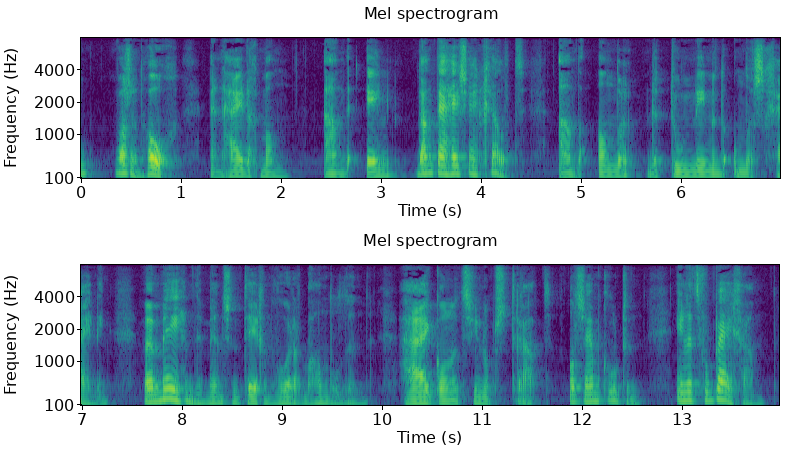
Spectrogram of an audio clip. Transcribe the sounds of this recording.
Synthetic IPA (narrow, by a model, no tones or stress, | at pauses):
ʋɑsənɦowχ | ɛnɦɛjləχmɑn | ʔaːndəejndɑŋk̚təɦɛjzɛjnχɛ̰lˠt | ʔaːndəʔɑndərdətunejməndəʔɔndə̰ɹsχɛjdɪŋ | ʋaːɹmejɦɛmdəmɛnsəntejχənʋʊːɹdəχbəɦɑndəlˠdən | hɛjkɔnɦətsinɔpstra̰ːtɑlˠsəɦɛmχrutən | ɪnɦətfoːɹbɛjχaːn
